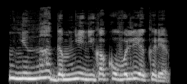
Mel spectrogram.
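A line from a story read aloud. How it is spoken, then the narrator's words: Shouting. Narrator (Russian): выкрикнула она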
